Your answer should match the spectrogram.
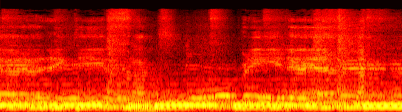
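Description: Live band playing: electric guitar, bass, drums and keyboard.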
